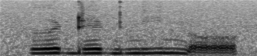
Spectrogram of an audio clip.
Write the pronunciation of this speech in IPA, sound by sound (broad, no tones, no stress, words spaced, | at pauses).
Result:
ɤ ɖɛɖ ni nɔ̰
